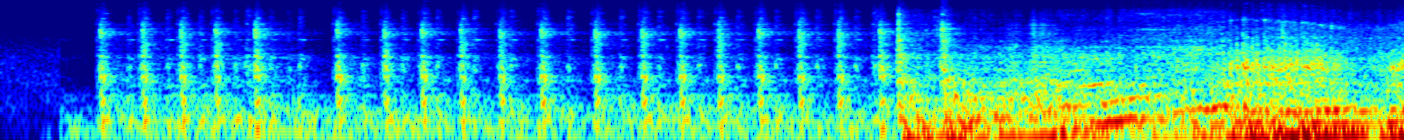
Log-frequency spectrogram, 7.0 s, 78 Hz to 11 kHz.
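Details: Abandoned twin-turbo Detroit Diesel 12V71 generator, first start attempt: regular chuffs about two a second while cranking, then catches into a steady, even diesel run with no fan rattle; normal idle.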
